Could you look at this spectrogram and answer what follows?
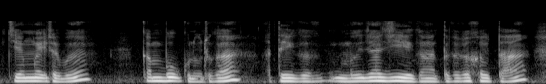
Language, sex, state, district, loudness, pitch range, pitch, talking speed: Wancho, male, Arunachal Pradesh, Longding, -14 LUFS, 140-160 Hz, 150 Hz, 120 wpm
